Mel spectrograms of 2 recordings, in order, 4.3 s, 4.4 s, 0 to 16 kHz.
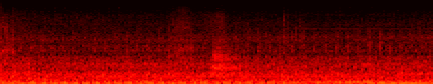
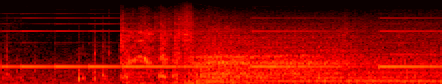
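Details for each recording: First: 2008 Mercedes ML350 at 186,000-odd miles on start: deep, uneven, lumpy idle with some knocking underneath and a flashing check engine light. Misfiring and running rough; balance shaft issue suspected. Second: Likely 2014 Dodge Durango with 8-speed transmission at a Copart auction, nearly out of fuel, oil change due: quick crank, catches cleanly within a second and settles into a steady, even idle. Normal start.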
